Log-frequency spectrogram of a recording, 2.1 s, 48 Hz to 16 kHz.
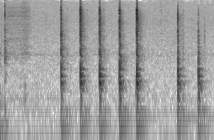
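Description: Knuckles knock on a 29 cm Nemesis Now Sister Mortis nun figure, a cast decorative piece that is completely hollow underneath with no felt pads. After a couple of faint taps, eight short, dry, hollow knocks ring briefly with a mid-range tone. The figure sounds as hollow as it gets, marking it as extremely cheap.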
